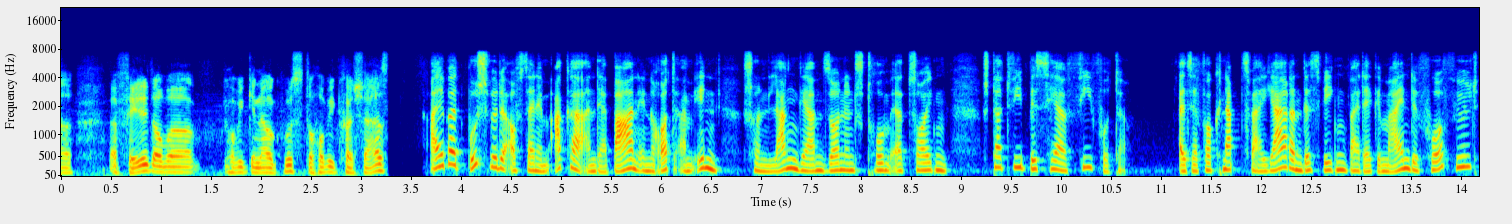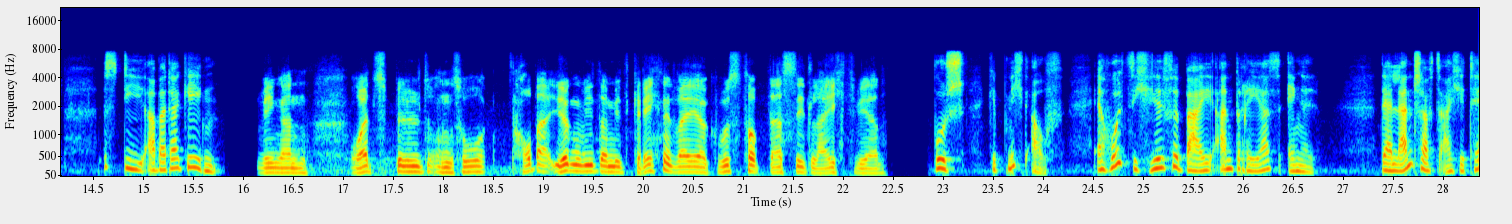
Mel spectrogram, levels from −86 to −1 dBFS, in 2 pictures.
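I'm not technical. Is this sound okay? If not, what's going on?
Yes, nothing stood out as wrong when listening to this recording.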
